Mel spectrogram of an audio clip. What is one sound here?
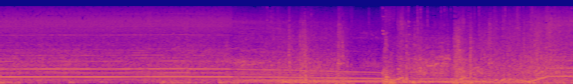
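A sports car engine roars at high speed, then its pitch drops as it slows.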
